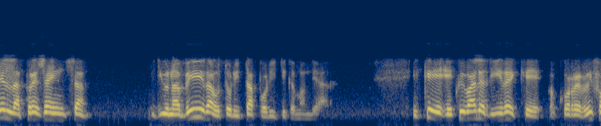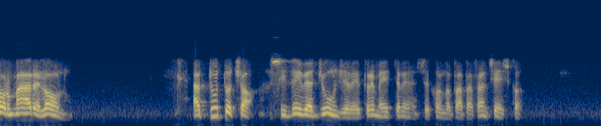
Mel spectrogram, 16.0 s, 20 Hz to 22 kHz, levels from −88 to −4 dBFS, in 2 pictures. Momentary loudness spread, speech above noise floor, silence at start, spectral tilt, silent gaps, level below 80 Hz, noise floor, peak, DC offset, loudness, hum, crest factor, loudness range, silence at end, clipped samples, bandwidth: 17 LU; 44 dB; 0 s; -5.5 dB/octave; none; -80 dBFS; -67 dBFS; -6 dBFS; under 0.1%; -23 LUFS; none; 18 dB; 6 LU; 1.1 s; under 0.1%; 4.4 kHz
